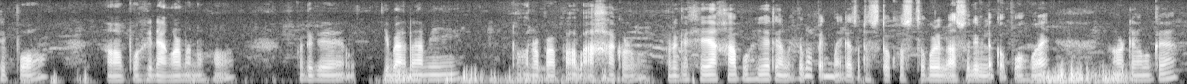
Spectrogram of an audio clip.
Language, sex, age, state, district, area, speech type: Assamese, male, 18-30, Assam, Dhemaji, urban, spontaneous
